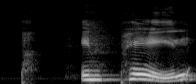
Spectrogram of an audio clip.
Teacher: there is a abrupt noise where the air is held up and released all of a sudden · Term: plosives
